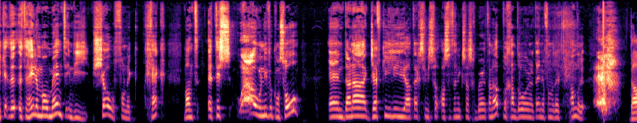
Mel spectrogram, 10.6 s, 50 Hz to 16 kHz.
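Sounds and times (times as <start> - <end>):
speech: 0.0 - 10.6
person sneezing: 9.9 - 10.4.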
